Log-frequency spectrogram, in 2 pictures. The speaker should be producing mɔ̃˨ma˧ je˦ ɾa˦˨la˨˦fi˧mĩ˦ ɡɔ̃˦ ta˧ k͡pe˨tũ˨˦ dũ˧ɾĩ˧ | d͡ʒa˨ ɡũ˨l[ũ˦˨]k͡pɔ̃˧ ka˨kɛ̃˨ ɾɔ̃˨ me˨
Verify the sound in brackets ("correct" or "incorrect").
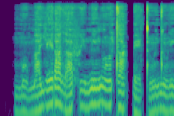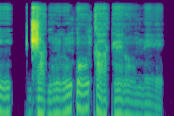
incorrect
